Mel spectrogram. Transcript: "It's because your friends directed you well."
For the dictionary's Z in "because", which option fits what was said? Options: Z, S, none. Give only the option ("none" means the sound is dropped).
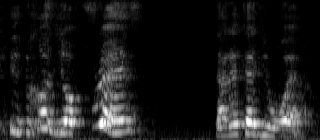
S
